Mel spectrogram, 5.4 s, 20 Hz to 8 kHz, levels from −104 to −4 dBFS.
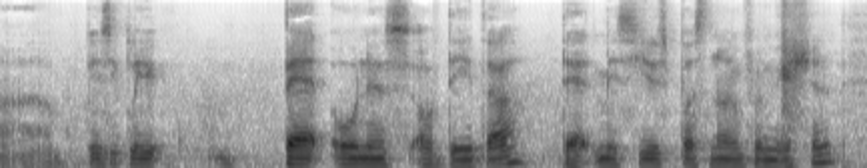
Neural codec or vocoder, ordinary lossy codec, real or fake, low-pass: codec, 16 kHz, 2 kbps, X-Codec, WavLM features, trained on Multilingual LibriSpeech; none; fake; none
